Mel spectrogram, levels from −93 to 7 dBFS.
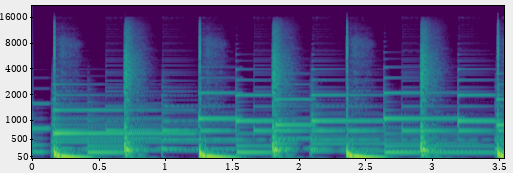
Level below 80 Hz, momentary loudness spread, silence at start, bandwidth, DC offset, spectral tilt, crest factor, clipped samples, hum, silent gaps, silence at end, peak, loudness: -22 dBFS; 9 LU; 0 s; 14.5 kHz; under 0.1%; -6 dB/octave; 16 dB; under 0.1%; none; none; 0 s; -2 dBFS; -23 LUFS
